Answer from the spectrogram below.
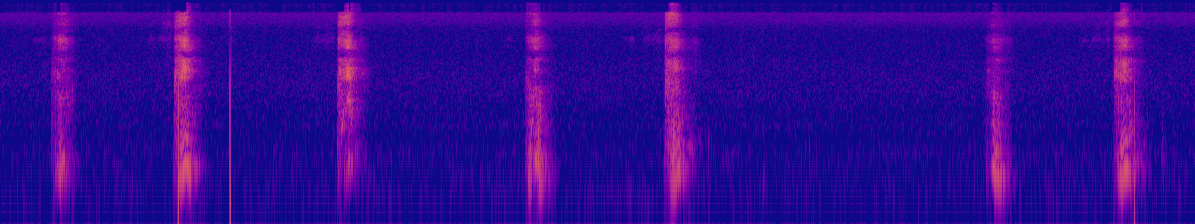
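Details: An animal coughs seven times in twelve seconds, a run of short harsh coughs forming a coughing fit.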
